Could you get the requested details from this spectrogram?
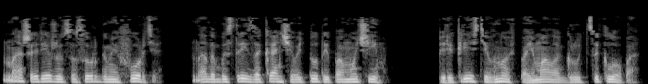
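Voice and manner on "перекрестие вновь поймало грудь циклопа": usual speaking voice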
